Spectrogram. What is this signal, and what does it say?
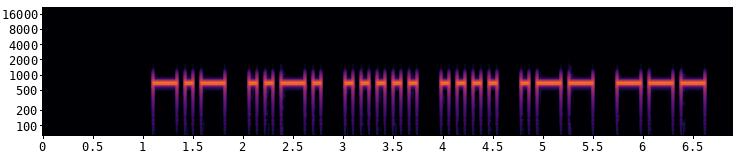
Morse code, heard as a keyed tone, about 15 wpm, 700 Hz. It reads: KF5HWO
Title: USA Callsign DE Callsign - 6 Characters - 15wpm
